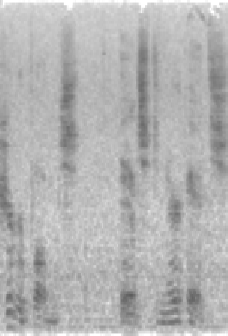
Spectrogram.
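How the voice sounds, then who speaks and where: A man talks over noticeable background noise. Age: 70s. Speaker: grandfather. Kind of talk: poetry reading to family.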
